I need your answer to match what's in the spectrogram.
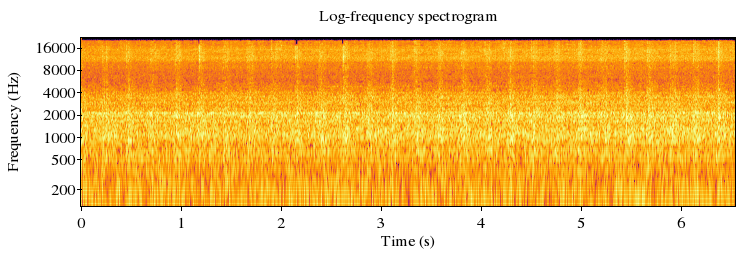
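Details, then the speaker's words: Gearlasso 8kW 12V/24V Chinese diesel heater in manual gear mode, about 18 minutes running, set to program 10 highest output: steady even roar with faint regular pump pulse as pump speeds up, no surging or knocking; burning cleanly, normal full-output run. "And you'll hear the pump start speeding up cuz this is now at the highest level output."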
